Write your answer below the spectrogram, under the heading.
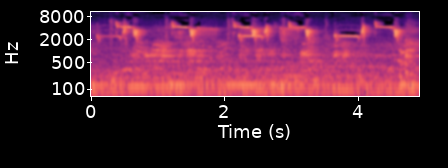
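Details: Red-headed prinia in a fight, calling in quick clusters of sharp chirps joined to short level whistles, roughly once per second, low background hum.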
